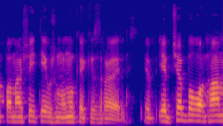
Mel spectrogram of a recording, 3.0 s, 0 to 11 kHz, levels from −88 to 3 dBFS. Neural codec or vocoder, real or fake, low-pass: codec, 24 kHz, 0.9 kbps, WavTokenizer, medium speech release version 1; fake; 9.9 kHz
